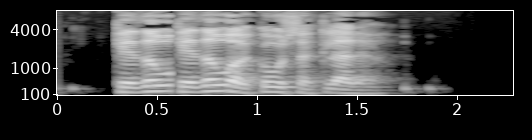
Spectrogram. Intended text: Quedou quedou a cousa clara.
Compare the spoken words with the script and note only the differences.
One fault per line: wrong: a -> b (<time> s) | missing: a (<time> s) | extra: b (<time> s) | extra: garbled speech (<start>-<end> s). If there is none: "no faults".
no faults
